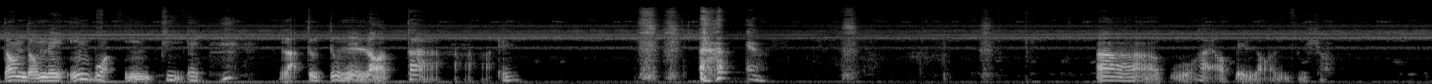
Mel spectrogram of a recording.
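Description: An older woman speaks calmly close by.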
